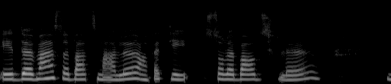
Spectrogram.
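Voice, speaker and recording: A woman's fairly high voice in a Quebec accent, dark and mellow in tone, with monotone, flat intonation. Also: dry, close sound with no echo. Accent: Québécois French. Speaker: podcast co-host. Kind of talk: casual chat.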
